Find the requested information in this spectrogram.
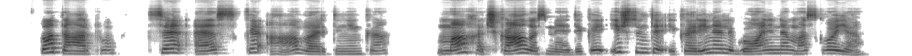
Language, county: Lithuanian, Vilnius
